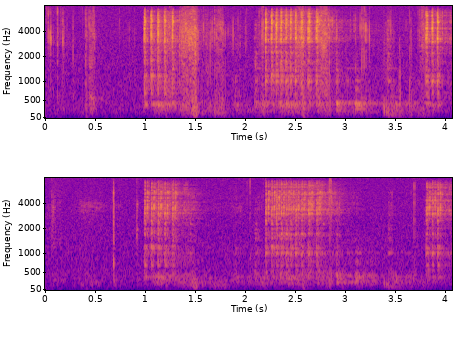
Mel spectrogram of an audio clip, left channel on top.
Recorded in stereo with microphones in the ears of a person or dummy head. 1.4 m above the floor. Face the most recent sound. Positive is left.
turn(degrees=70)  # may be behind; listen again after turning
